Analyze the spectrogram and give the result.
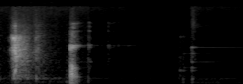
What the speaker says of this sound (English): we shake, and then the frog has made his sound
